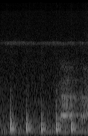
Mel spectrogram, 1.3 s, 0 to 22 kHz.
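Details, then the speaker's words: Tympanic percussion note over all four abdominal quadrants in a 26-year-old man, within normal limits during a physical abdominal examination. "dari pemeriksaan perkusi di abdomen semua timpani berarti dalam batas normal"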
